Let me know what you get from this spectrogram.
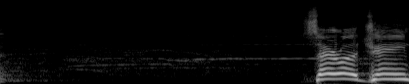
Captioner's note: attendees cheering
